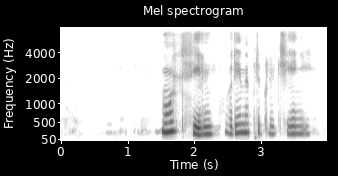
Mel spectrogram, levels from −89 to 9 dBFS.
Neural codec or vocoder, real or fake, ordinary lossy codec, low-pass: codec, 24 kHz, 1.2 kbps, DualCodec; fake; none; 7.2 kHz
